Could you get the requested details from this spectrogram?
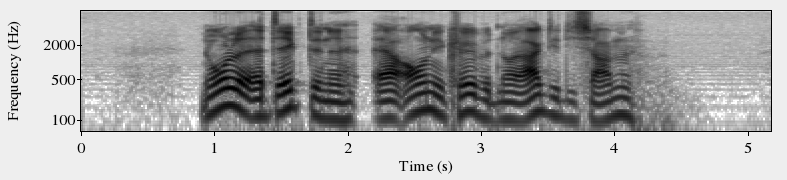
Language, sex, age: Danish, male, 30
